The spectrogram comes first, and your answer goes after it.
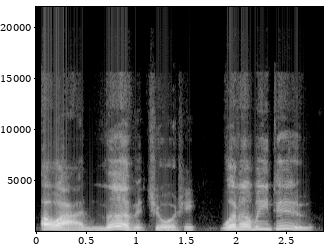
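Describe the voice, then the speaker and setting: Woman as Violet Bick, animated small-town flirt. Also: fairly low pitch, slow, no echo, exaggerated voice. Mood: coy, flirty. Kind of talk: hammed-up live radio play reading.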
